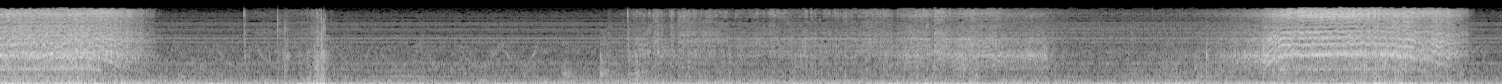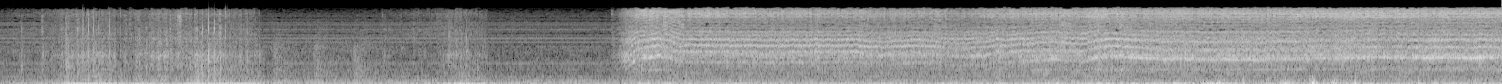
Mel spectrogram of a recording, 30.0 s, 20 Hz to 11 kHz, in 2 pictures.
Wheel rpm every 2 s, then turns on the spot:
80, 0, 0, 30, 50, 20, 100, 60, 30, 10, 30, 120, 110, 130, 140.
16-18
